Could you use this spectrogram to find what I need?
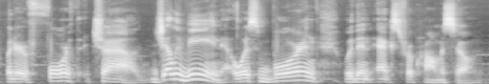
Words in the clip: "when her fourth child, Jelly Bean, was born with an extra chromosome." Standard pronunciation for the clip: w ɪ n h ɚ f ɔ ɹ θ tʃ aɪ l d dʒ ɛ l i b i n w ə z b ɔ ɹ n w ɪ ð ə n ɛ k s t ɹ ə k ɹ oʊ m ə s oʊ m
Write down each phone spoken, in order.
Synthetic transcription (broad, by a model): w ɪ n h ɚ f ɔ ɹ θ tʃ aɪ l d dʒ ɛ l i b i n w ə z b ɔ ɹ n w ɪ ð ə n ɛ k s t ɹ ə k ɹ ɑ m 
